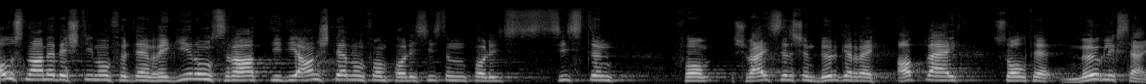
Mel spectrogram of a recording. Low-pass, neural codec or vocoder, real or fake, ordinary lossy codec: 14.4 kHz; none; real; MP3, 96 kbps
